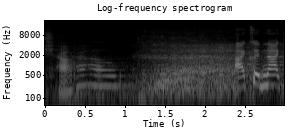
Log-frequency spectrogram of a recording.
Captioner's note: laughter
